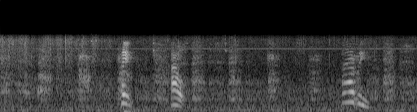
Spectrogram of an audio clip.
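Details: Puppies playing fetch let out three high, falling, whiny yelps spaced over a few seconds. A person calls to them between the yelps over a constant hiss.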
